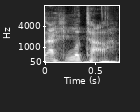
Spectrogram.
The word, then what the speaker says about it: Athleta: It's Athleta. Athleta. I pronounce that correctly. The whole time I'm there, You're calling it It was Athletica.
